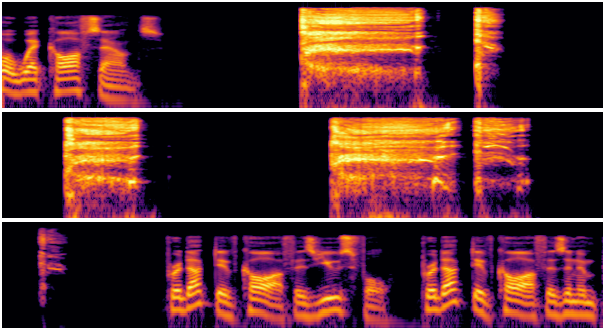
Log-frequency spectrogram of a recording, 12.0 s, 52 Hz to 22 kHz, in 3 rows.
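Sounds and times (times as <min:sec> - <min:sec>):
person coughing wetly: 0:02.0 - 0:03.4, 0:04.4 - 0:05.1, 0:06.2 - 0:07.6, 0:08.2 - 0:08.5.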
